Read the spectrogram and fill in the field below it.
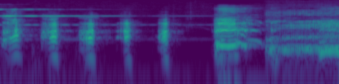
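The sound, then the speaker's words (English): A bell dings five times in a quick, even rhythm, fairly loud, then a burst of laughter and chatter follows right after. “Ding ding ding ding ding. Where's that bell?”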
